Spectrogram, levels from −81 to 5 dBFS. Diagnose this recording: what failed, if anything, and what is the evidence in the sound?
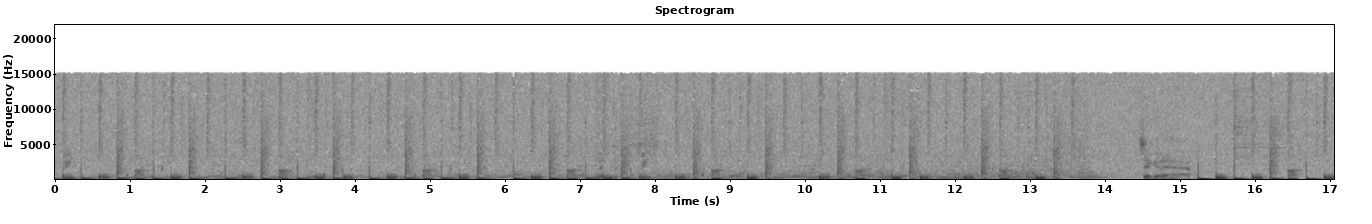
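The failure is at sample-format conversion: low bit depth with dither. For the full 17 seconds a constant, even hiss sits only about 5 dB below the sound, with no distortion. The audio was rounded to 4 bits with dither added first, turning rounding error into steady white noise.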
